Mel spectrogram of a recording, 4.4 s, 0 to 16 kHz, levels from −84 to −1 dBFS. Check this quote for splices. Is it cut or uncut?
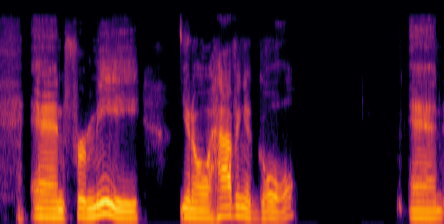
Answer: uncut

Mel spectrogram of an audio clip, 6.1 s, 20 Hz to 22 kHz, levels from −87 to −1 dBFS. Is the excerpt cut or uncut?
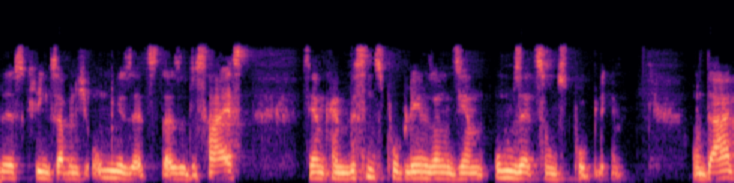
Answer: uncut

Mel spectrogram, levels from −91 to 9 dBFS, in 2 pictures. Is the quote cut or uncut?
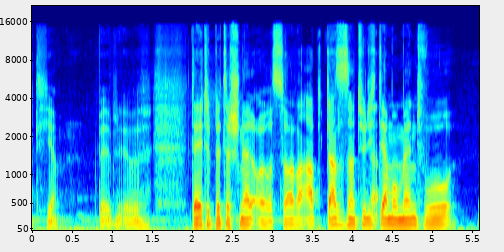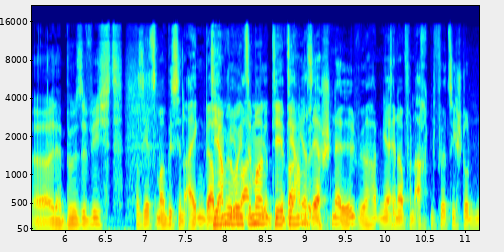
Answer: uncut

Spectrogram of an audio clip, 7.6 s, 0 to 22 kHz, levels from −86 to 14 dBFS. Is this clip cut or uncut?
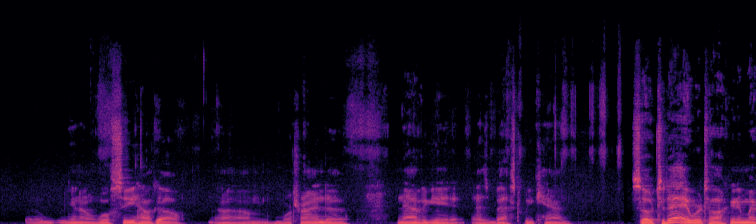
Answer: cut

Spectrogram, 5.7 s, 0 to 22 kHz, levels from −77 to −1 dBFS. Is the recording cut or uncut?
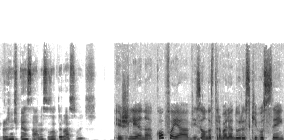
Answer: uncut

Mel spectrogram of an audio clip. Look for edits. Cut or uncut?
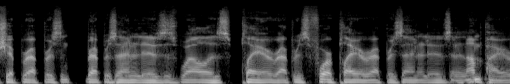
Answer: uncut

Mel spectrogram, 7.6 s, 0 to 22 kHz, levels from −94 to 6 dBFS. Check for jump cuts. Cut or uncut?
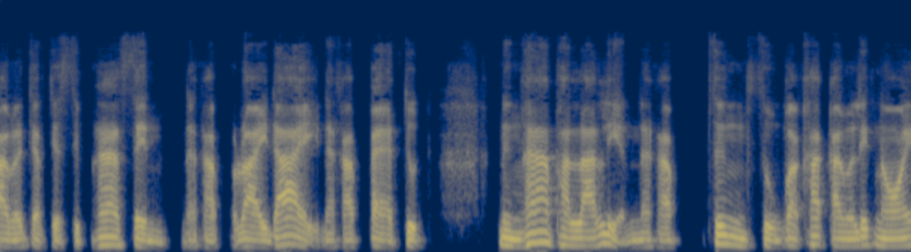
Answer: cut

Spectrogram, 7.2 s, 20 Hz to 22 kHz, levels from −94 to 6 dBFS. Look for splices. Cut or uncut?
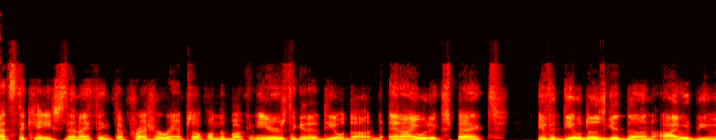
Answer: cut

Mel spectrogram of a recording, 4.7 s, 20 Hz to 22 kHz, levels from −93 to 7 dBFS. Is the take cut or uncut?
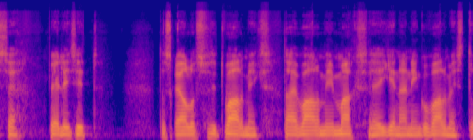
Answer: cut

